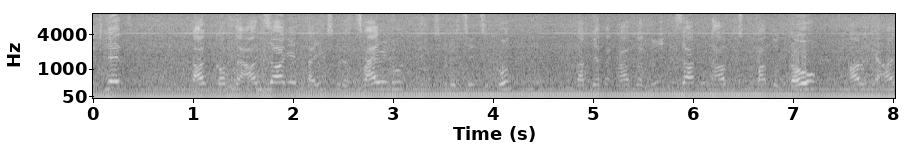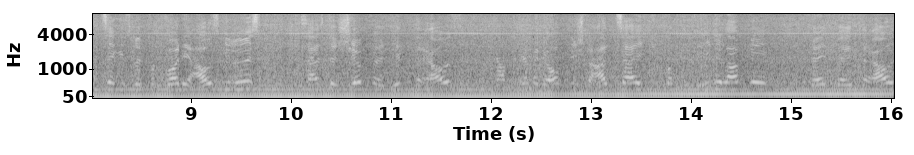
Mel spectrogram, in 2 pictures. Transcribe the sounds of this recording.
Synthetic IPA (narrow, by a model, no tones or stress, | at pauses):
ɛçnət | d̥ankʰɔmt̚d̥eːɐʔanzaːɡəb̥aɪʔɪksfɪdʊst͡sv̥aɪminuːtn̩ʔɪkspɪnʊst͡seːnzekʰʊndn̩ | d̥anvɪɐt̚d̥eɐkʰatladʊɐçɡ̥əzaːk̚tʊntaʊxd̥askʰɔmandobʁoʊ | haːbnəʔant͡saɪɡəɛsv̥ɪɐtfɔnfɔɐnəʔaʊsɡ̥əløːstd̥ashaɪst̚d̥eːɐʃɪɐmfɛlthɪntn̩ʁaʊs | khaːbmɪmaɪnəʔɔp̚tɪʃn̩ʔant͡saɪçn̩kʰɔmtdiːneːdəlampə | vɛddaɐhɪnt̩ʁaʊ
